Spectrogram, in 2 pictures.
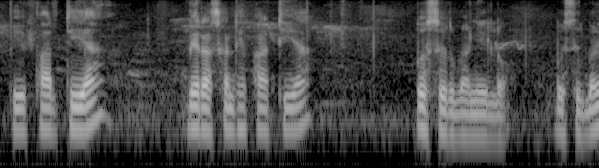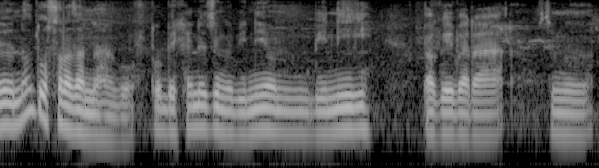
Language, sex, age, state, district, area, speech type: Bodo, male, 30-45, Assam, Goalpara, rural, spontaneous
